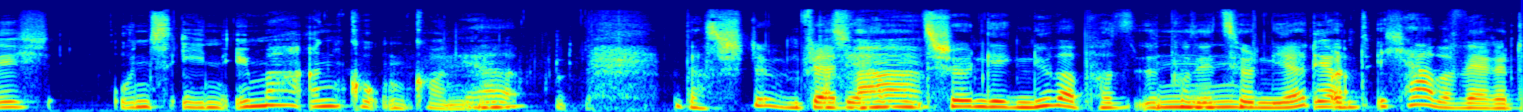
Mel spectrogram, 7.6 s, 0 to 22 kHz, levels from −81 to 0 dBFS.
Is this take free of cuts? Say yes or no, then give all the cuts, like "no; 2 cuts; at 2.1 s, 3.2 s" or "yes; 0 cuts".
no; 1 cut; at 3.3 s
